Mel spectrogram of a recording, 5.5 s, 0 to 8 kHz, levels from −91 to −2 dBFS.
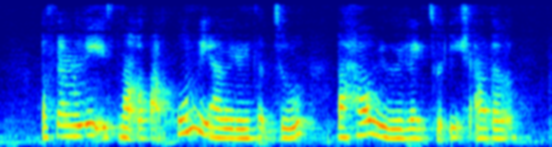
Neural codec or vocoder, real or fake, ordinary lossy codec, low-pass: codec, 44.1 kHz, 2.6 kbps, DAC; fake; none; 7.2 kHz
